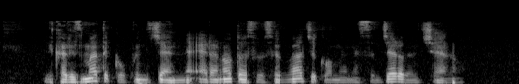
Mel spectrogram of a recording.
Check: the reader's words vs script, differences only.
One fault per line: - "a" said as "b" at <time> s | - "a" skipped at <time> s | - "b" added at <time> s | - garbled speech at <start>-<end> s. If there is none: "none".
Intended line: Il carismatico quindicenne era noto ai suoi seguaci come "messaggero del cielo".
none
